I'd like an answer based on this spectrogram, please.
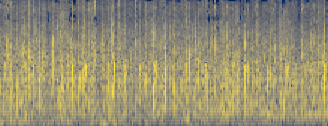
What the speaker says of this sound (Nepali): यो डान्सर्सहरूको लागि जोरदार ताली बजाइदिनुहोस्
